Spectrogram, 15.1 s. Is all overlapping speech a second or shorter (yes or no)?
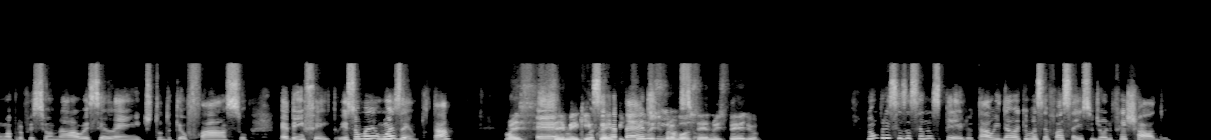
no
